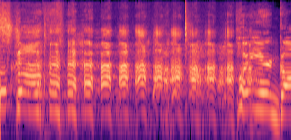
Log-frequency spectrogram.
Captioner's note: everyone laughs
